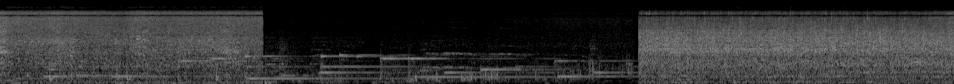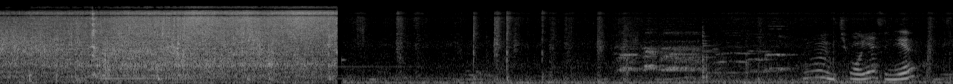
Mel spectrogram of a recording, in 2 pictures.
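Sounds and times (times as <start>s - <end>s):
meat sizzling in a wok: 0.0s - 2.6s, 6.4s - 13.0s.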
